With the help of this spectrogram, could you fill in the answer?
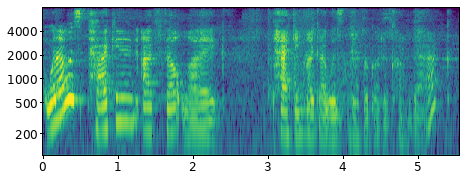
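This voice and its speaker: A woman's voice: mid-range voice, sing-song, measured pace, creaky, darkish tone, soft background music, low-quality recording. A woman with a cold and a stuffy, congested voice, chatting casually as a missionary telling her story, rambling with ums and little laughs. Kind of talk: casual personal testimony vlog.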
